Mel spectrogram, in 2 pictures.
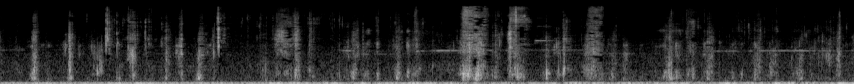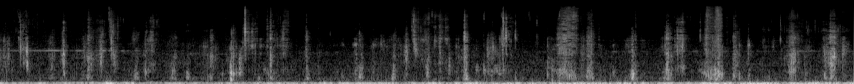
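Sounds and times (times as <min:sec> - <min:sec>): low steady hum: 0:00.0 - 0:17.0
wet chewing: 0:00.0 - 0:17.0.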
